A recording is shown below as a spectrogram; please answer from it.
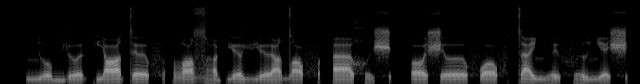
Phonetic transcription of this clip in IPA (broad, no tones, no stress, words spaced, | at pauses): ʎo bʲoə̯ kjɑtəːf | ðˤɑzˤə̤ɪ̯pʲəː vʲəːdˤɑf | aχʷi̤ʃ | ɔʃɤːfɔfta ʎə̤ɪ̯fə̤ʊ̯ʎɛʃ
